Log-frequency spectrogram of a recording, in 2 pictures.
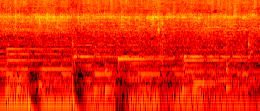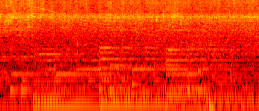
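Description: Raw chicken breast pieces sizzling as they are laid into hot butter and olive oil in a frying pan: a steady frying hiss. Background music with sustained notes plays along with it.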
